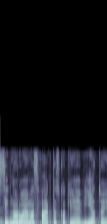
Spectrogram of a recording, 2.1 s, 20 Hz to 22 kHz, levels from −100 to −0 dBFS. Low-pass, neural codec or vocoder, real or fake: 7.2 kHz; none; real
